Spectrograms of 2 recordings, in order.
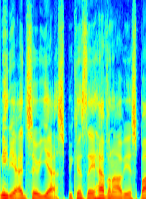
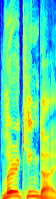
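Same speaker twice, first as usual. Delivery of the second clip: TV newscaster delivery, pitched up; 8 semitones higher than usual. Reading out a news item: news anchor impersonation. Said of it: "my news anchor impersonation".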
